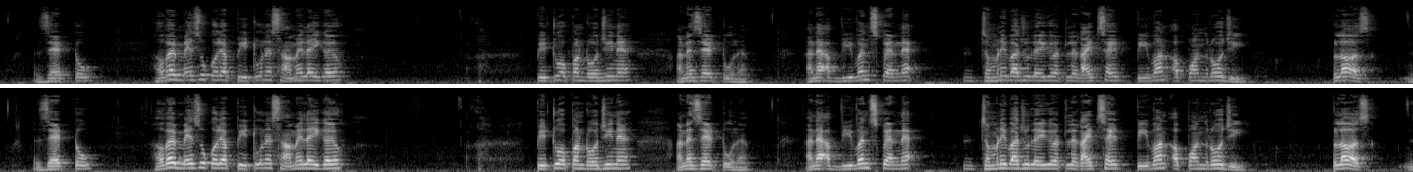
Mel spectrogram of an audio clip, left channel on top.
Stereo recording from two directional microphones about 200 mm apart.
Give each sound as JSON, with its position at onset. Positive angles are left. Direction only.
{"t": 0.3, "sound": "speech", "side_deg": -45}
{"t": 5.3, "sound": "speech", "side_deg": -40}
